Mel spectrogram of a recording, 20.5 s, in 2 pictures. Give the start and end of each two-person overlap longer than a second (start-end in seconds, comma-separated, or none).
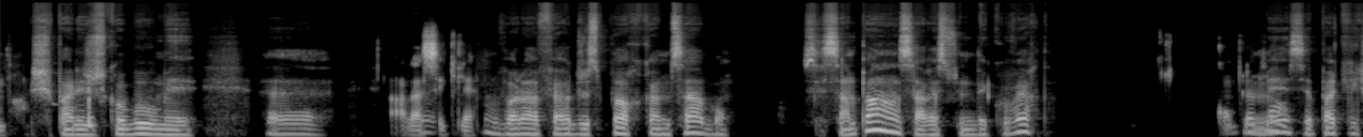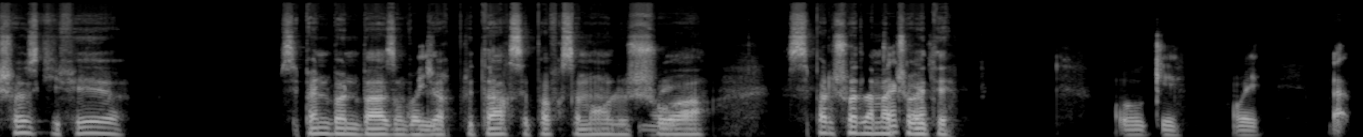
none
